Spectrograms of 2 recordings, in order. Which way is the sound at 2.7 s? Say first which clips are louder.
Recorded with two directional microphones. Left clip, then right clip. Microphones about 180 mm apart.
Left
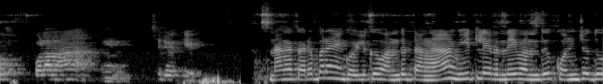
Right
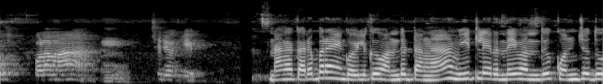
Right 10 dB; 50° right (ahead or behind).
